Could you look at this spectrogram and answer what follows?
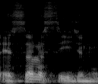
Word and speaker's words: asceticism: asceticism이라서 asceticism asceticism 그래서 t가 약간 묵음이 돼서 asceticism 그렇게 되는데요.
